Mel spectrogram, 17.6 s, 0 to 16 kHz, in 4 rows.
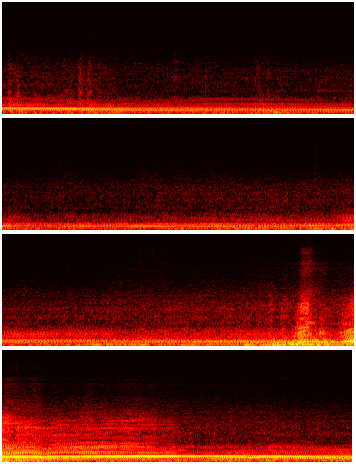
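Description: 2023 Ford Mustang Mach 1's 5.0-litre V8 heard from inside the cabin while driving, running steadily at low revs. About two-thirds of the way through the revs rise sharply, and the engine runs louder after that.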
